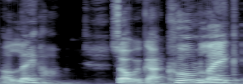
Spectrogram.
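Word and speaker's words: עָלֶיהָ: this is aleja and the accent i believe is on the lay aleja not aloha but aleja so we've got coom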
